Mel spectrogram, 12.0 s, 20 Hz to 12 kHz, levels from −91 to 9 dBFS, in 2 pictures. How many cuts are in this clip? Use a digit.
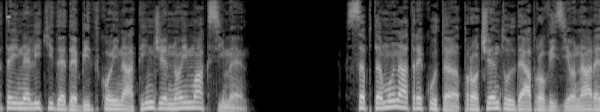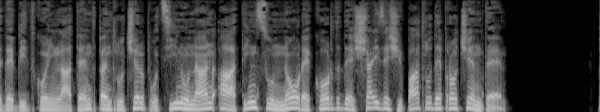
0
